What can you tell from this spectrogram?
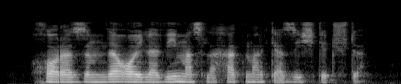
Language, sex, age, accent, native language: Uzbek, male, 18-24, Toshkent shahri, Uzbek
